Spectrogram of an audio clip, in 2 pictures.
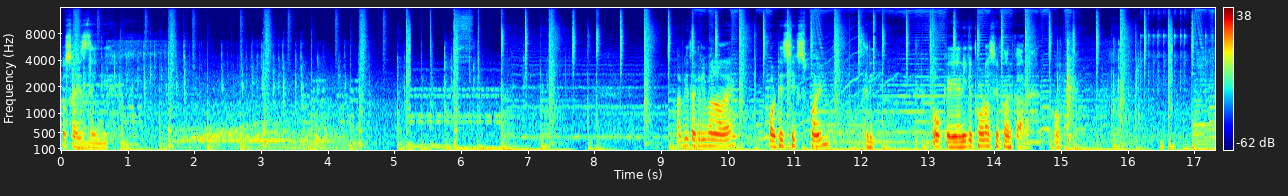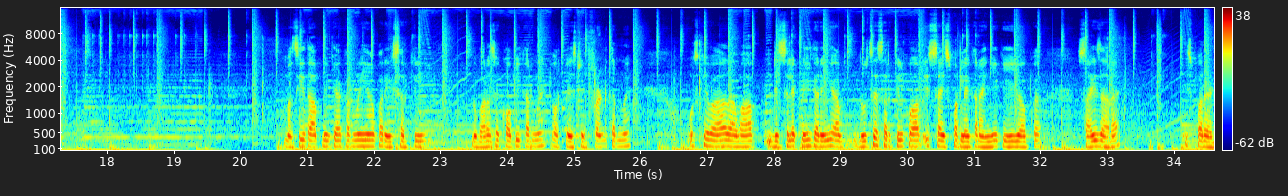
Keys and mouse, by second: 5.6 Down, 6.5 Up, 14.8 Return, 15.7 space, 16.1 ctrl+alt+click, 19.5 click, 22.5 click, 23.6 ctrl+c, 24.9 ctrl+f, 26.7 space, 27.5 ctrl+click, 29.0 ctrl+click, 30.7 ctrl+click, 33.6 click.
